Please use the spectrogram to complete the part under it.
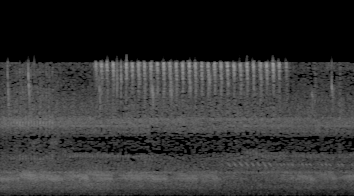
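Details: Insects singing in a dense, continuous chorus: a fast, sharp pulse train high in pitch running through the second half, over a steady shimmering hiss and soft pulsing mid-pitched trills.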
